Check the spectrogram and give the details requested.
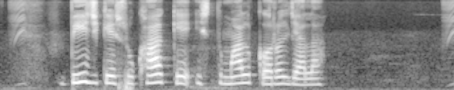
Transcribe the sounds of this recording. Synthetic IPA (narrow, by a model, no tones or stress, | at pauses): biːd͡ʒkesʊkʰakeʔɪst̪emaːlkəɾəld͡ʒaːla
